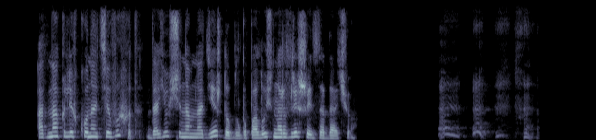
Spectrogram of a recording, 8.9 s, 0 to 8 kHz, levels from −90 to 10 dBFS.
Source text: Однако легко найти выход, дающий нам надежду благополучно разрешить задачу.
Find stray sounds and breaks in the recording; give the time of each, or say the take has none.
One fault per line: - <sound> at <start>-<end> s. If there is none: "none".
- laugh at 6.6-8.1 s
